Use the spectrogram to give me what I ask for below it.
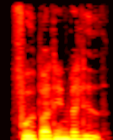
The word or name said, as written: fodboldinvalid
